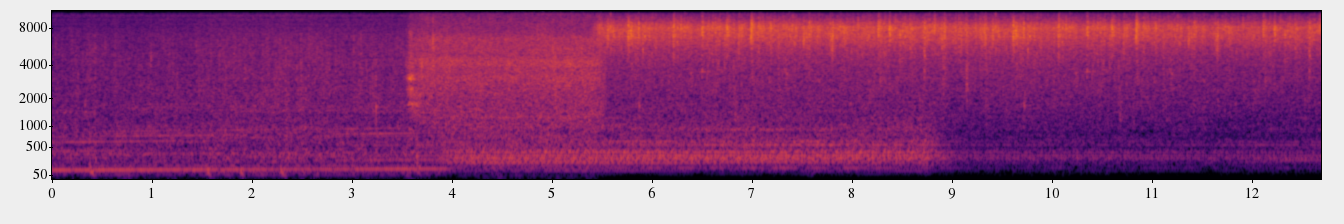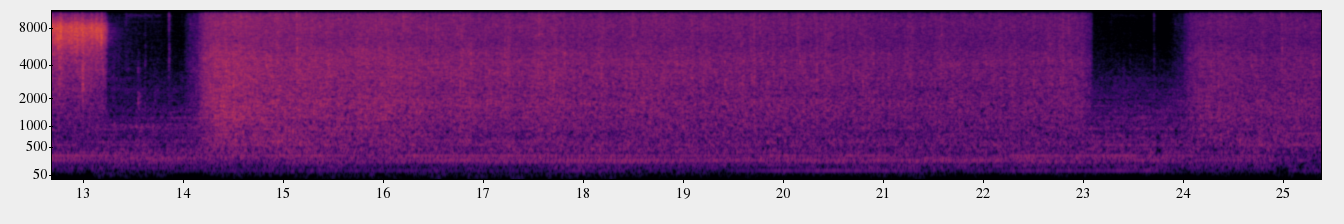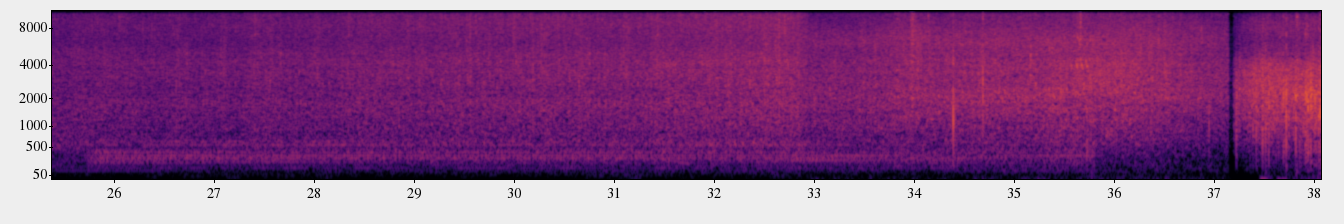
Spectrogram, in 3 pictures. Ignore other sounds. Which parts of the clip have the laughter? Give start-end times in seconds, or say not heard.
not heard.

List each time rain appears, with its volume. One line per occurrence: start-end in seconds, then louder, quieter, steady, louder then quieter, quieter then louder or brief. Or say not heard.
0.0-38.0 quieter then louder.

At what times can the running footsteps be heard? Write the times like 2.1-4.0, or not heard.
not heard.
